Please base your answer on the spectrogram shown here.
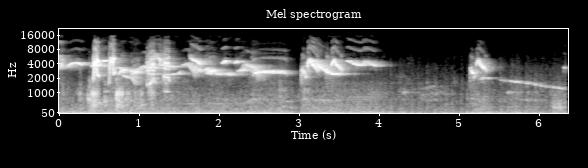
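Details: Female Oriental magpie-robin, a caged singing bird, calling out to rivals with a loud, full song: rich varied whistles and rapid chattering phrases in bursts, pausing near four seconds, then a long descending whistle.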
